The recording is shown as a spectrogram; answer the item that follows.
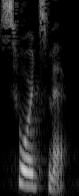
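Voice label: "Swordsmith", English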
